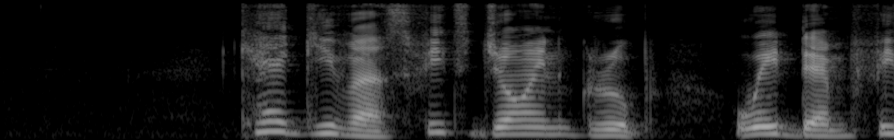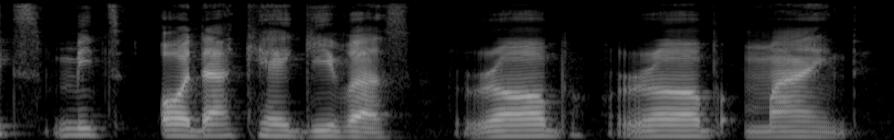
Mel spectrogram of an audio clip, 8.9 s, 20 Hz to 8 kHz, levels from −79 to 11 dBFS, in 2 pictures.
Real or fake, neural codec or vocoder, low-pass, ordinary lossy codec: real; none; 7.2 kHz; none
